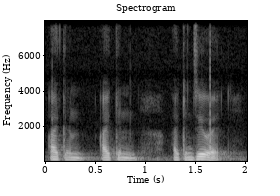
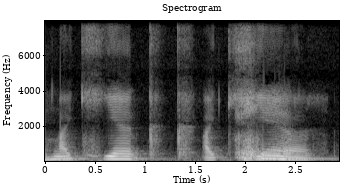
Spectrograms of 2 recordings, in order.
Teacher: the negative can is actually longer. The vowel sound is longer.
